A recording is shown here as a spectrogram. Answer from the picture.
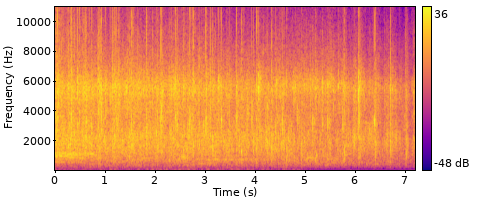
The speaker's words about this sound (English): So that little measly clap you just gave me, you need to do it all over again. Try it one more time. There we go.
